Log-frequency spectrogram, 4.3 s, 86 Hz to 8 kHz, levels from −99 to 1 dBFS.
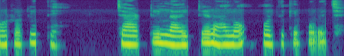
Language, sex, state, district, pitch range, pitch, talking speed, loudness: Bengali, female, Assam, Hailakandi, 220-260 Hz, 235 Hz, 85 wpm, -16 LUFS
